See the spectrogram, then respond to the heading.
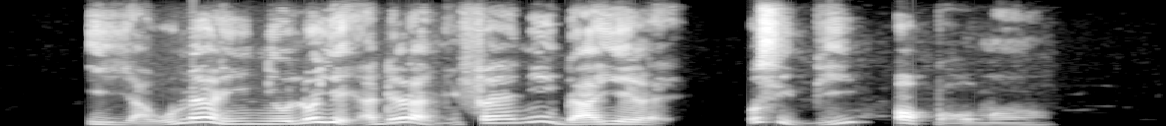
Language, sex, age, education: Yoruba, male, 46-60, tertiary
